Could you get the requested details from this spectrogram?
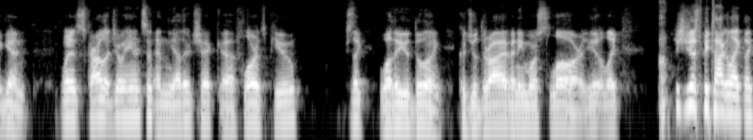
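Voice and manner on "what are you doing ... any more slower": put-on Russian-accented English. Mocking an actor's line from a film: imitating put-on Russian accent. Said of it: "They're Russian".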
